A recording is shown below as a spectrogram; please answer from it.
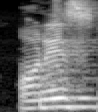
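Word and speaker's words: honest: অনেস্টের উচ্চারণে এইচ এর উচ্চারণটা সাইলেন্ট হয়ে যাচ্ছে। মানে এখানে উচ্চারণ হচ্ছে না। তাহলে অর মত উচ্চারণ হচ্ছে।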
